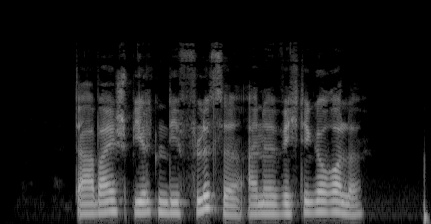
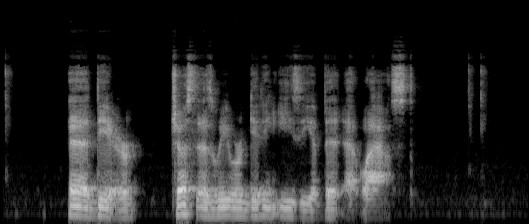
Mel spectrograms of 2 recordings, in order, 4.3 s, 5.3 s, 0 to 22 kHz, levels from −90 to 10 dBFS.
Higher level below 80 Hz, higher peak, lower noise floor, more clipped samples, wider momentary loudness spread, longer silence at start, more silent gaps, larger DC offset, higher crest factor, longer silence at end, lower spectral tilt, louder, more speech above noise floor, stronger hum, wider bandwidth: first, -56 dBFS vs -66 dBFS; second, -12 dBFS vs -2 dBFS; first, -81 dBFS vs -72 dBFS; neither; second, 6 LU vs 10 LU; about the same, 0.75 s vs 0.7 s; neither; neither; about the same, 18 dB vs 20 dB; second, 0.05 s vs 1.2 s; first, -7 dB/octave vs -3.5 dB/octave; second, -28 LUFS vs -20 LUFS; about the same, 53 dB vs 53 dB; neither; first, 11 kHz vs 9.4 kHz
